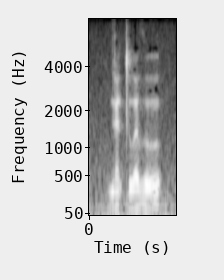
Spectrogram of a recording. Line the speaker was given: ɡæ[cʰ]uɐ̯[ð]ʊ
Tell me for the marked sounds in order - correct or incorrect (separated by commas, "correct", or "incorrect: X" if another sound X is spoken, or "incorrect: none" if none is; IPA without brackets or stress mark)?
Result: incorrect: t, correct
